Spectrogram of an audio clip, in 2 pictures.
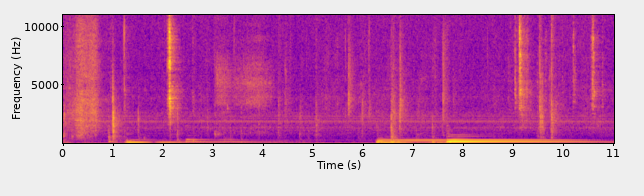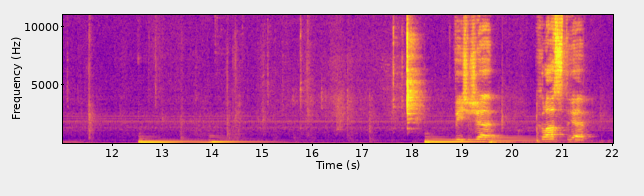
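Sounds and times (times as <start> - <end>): low plucked notes ringing out: 1.2 - 4.7, 6.2 - 11.6, 12.4 - 15.9, 18.2 - 22.0.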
